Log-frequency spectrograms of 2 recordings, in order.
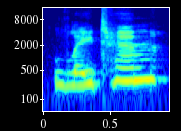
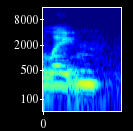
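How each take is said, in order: First: The middle T is clearly pronounced. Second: The middle T is dropped, Utah style.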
